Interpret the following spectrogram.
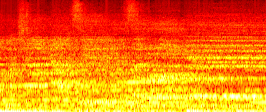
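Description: Large church choir singing a Vietnamese Catholic hymn in sustained, held chords over a steady low bass note that shifts pitch near the end.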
